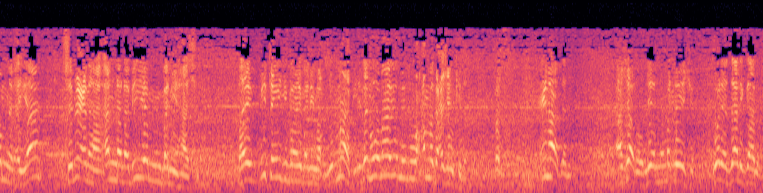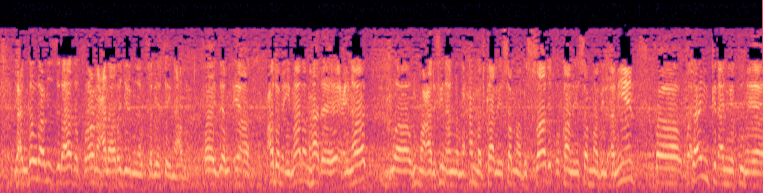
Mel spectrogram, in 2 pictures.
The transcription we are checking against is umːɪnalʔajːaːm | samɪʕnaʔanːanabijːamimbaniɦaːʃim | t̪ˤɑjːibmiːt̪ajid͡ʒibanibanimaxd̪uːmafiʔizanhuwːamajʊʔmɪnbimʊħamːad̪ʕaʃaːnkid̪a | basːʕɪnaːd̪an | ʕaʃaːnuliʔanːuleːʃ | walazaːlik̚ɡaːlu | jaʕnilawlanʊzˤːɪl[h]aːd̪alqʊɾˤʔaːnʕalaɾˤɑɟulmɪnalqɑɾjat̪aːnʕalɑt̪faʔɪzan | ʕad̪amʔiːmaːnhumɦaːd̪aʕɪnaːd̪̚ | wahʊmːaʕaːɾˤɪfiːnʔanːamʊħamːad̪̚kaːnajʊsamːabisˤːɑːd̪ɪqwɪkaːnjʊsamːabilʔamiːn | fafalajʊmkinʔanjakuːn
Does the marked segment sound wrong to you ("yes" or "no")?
no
